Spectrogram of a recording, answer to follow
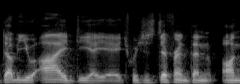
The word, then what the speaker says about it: Whydah: town is spelled o-u-i-d-a but it's pronounced the same way wida so it sounds like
